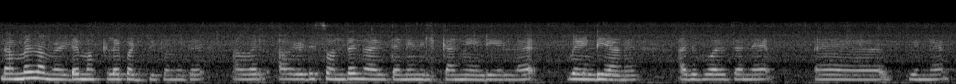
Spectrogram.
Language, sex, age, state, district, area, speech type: Malayalam, female, 30-45, Kerala, Kozhikode, rural, spontaneous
